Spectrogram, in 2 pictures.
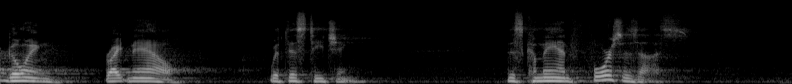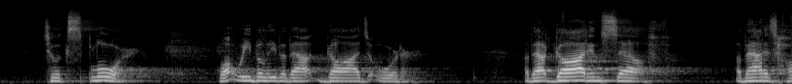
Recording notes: At Redeemer Presbyterian Church in Charleston, SC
